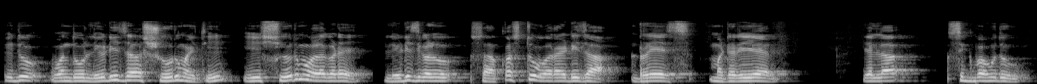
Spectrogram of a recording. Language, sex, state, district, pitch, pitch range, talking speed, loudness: Kannada, male, Karnataka, Belgaum, 160 Hz, 155-185 Hz, 85 wpm, -16 LUFS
